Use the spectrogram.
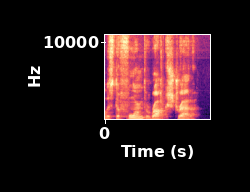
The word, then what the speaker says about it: strata: Well, if the rock layers are deformed, we call this deformed rock strata. Strat rhymes with flat.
